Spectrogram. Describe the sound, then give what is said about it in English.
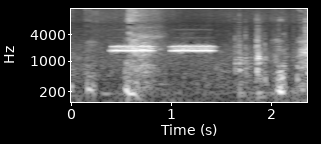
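A telephone rings with two short, steady electronic trill bursts in quick succession, then falls silent as faint rustling and movement follow. “the phone.”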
